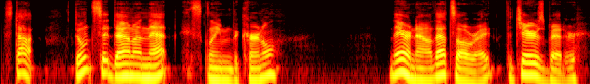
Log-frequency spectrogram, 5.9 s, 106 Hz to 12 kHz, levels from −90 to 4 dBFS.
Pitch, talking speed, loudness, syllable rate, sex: 150 Hz, 165 wpm, -18 LUFS, 5.5 syllables/s, male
